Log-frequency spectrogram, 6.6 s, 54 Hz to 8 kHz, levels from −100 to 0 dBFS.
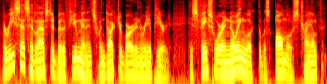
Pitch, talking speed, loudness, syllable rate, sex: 100 Hz, 200 wpm, -17 LUFS, 5.4 syllables/s, male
